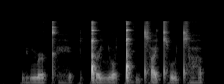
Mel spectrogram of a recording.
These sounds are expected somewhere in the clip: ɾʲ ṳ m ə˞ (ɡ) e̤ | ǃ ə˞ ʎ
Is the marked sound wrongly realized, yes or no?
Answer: yes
